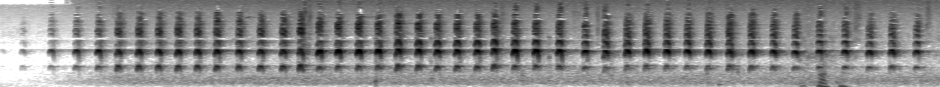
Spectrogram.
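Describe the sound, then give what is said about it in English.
A pileated woodpecker calls in a long, rapid series of loud, ringing notes, steady in rhythm, with a brief low thump near the end and no talking. “Yeah, now the call of the pileated woodpecker is somewhat reminiscent of the flicker, a smaller, somewhat close relative, another woodpecker.”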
